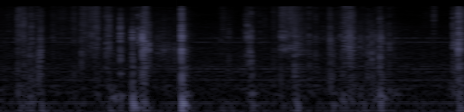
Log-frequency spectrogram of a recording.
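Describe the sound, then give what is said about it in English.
A deck of tarot cards being shuffled the old-school way, by hand, before three cards are drawn, with some cards falling out: a steady, irregular run of soft papery flicks and taps, with a few sharper snaps standing out. Fairly quiet, with no talking. “But for now, I'll start with the three tarot cards and I'm just gonna shuffle because I'm doing this the old school way.”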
